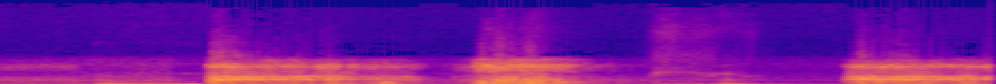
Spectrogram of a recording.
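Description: Loud, raspy snoring in four rough bursts, each a harsh rattling breath with short pauses between them, the later snores coming quicker than the first.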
